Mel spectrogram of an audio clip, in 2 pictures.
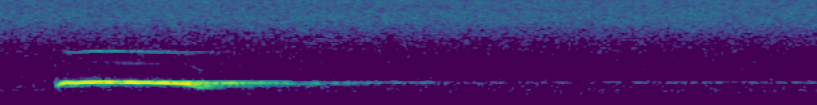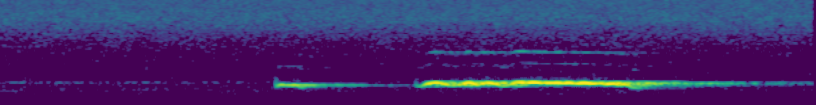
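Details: Tawny owl song, two long steady hoots about five seconds apart, each a sustained low tone with a brief rise, over a quiet background.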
